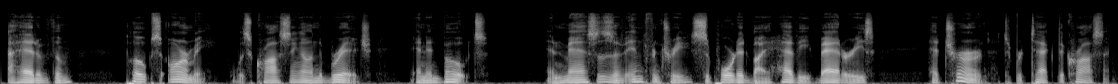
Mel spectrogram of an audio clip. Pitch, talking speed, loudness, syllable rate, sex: 95 Hz, 145 wpm, -20 LUFS, 4.9 syllables/s, male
